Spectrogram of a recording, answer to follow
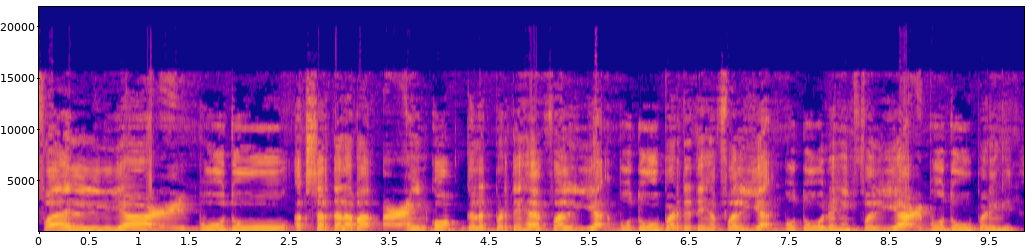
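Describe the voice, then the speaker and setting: Slow, patient Quran recitation teacher. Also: mid-range voice, a little mellow. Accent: Pakistani Urdu. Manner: spells out letters and vowel marks slowly, then recites in a drawn-out melodic chant. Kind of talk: tajweed lesson, spelling word by word.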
